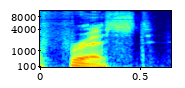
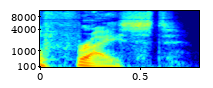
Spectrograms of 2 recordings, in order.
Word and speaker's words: Frist: Sam Cedar told me that when he was on Air America Radio, he started pronouncing the name of, I believe it's Tennessee former Senator Bill Frist, as Bill Freist.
